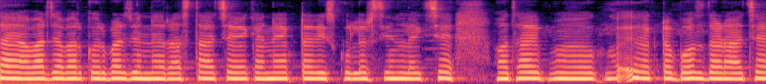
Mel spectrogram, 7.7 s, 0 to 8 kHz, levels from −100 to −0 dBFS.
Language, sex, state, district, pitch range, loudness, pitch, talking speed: Bengali, female, West Bengal, Dakshin Dinajpur, 205-210 Hz, -14 LUFS, 210 Hz, 140 wpm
